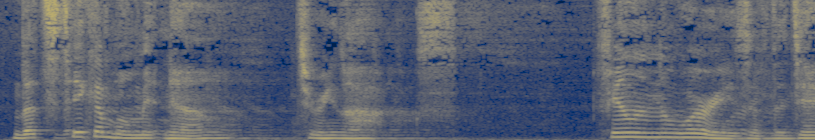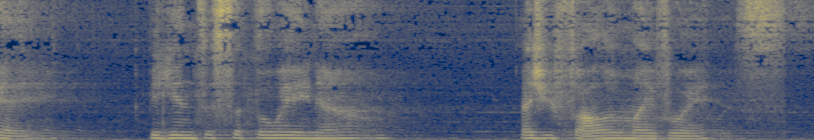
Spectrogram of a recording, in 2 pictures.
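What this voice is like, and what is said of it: Slow, calming hypnotic voice. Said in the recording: “My voice is a calming voice.”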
